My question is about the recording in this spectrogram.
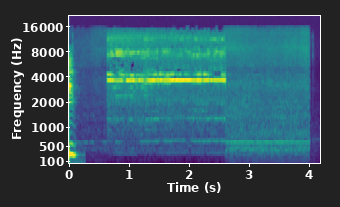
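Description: Festool plunge router running on a trammel arm through an oak tabletop, a steady high-pitched whine. About two-thirds of the way through it drops to a fainter steady hum.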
